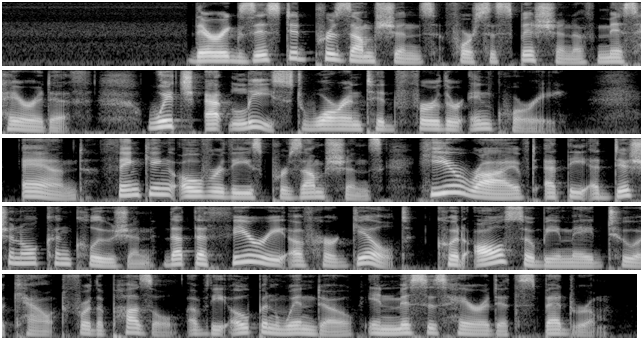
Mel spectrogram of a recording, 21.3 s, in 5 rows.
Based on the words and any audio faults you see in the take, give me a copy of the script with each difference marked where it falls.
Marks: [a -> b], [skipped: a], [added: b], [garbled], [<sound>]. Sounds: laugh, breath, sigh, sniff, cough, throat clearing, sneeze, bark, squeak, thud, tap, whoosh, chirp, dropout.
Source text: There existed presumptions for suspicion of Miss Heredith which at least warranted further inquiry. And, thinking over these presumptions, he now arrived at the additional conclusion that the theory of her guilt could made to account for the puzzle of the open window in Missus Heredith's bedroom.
There existed presumptions for suspicion of Miss Heredith which at least warranted further inquiry. And, thinking over these presumptions, he [skipped: now] arrived at the additional conclusion that the theory of her guilt could [added: also be] made to account for the puzzle of the open window in Missus Heredith's bedroom.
